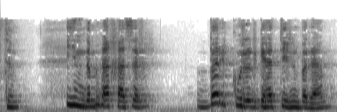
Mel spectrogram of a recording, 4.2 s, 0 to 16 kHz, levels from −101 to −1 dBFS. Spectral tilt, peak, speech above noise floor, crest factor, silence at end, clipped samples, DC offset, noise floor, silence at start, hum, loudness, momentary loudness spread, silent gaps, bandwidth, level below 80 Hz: -5.5 dB/octave; -2 dBFS; 34 dB; 16 dB; 0.1 s; under 0.1%; under 0.1%; -49 dBFS; 0 s; 50 Hz at -45 dBFS; -16 LUFS; 8 LU; none; 8.6 kHz; -50 dBFS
